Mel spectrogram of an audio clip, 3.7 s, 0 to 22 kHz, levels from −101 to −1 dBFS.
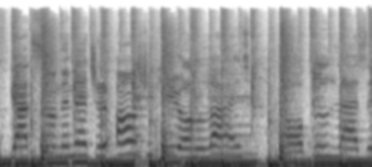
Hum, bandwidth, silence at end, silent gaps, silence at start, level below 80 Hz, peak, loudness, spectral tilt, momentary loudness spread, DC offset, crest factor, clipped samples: none; 18.5 kHz; 0 s; none; 0 s; -24 dBFS; -8 dBFS; -23 LUFS; -4.5 dB/octave; 3 LU; under 0.1%; 12 dB; under 0.1%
